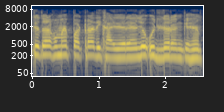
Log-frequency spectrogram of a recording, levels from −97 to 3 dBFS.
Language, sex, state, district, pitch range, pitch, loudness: Hindi, male, Jharkhand, Garhwa, 180-215 Hz, 205 Hz, -14 LUFS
